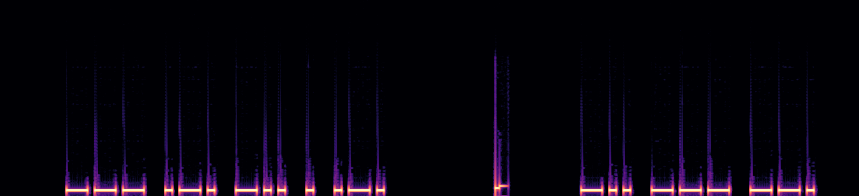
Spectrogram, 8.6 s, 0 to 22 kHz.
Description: Morse code, heard as a keyed tone, about 17 wpm, 700 Hz. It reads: ORDER DOG
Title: Sentences from Top 400 Words - New Word Drill - 17wpm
